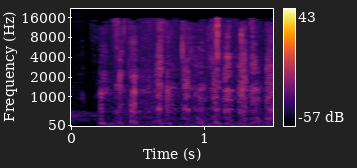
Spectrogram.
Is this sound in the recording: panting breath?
yes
